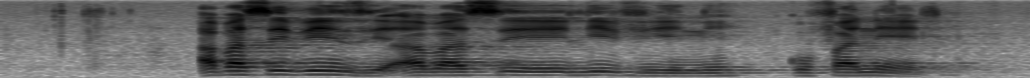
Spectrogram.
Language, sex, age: Zulu, male, 22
